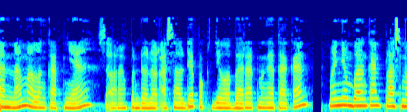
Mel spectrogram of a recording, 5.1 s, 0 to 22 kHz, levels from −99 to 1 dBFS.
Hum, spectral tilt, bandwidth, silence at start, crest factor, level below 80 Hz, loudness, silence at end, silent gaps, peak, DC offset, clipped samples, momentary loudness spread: none; -7 dB/octave; 11.5 kHz; 0 s; 14 dB; -60 dBFS; -27 LUFS; 0 s; 3.92-4.00 s; -12 dBFS; under 0.1%; under 0.1%; 8 LU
